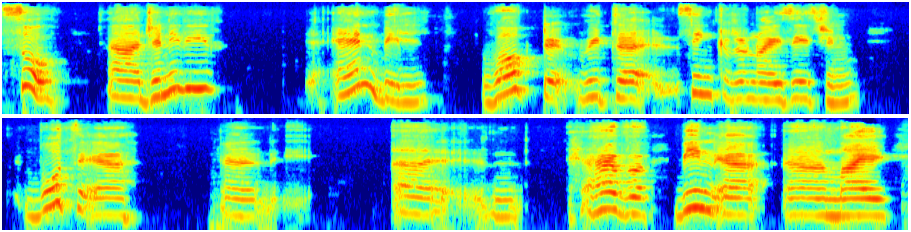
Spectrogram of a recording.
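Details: Aphasia in an adult female ophthalmologist following a stroke, currently recovering her speech with a speech-language pathologist; real patient.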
